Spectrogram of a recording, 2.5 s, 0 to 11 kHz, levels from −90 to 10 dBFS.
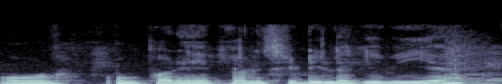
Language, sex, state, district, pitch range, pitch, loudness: Hindi, male, Uttar Pradesh, Saharanpur, 165-175 Hz, 170 Hz, -14 LUFS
